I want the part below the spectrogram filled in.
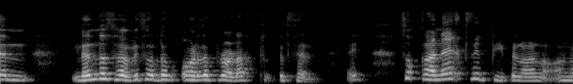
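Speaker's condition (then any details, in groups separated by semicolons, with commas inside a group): Cerebral palsy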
